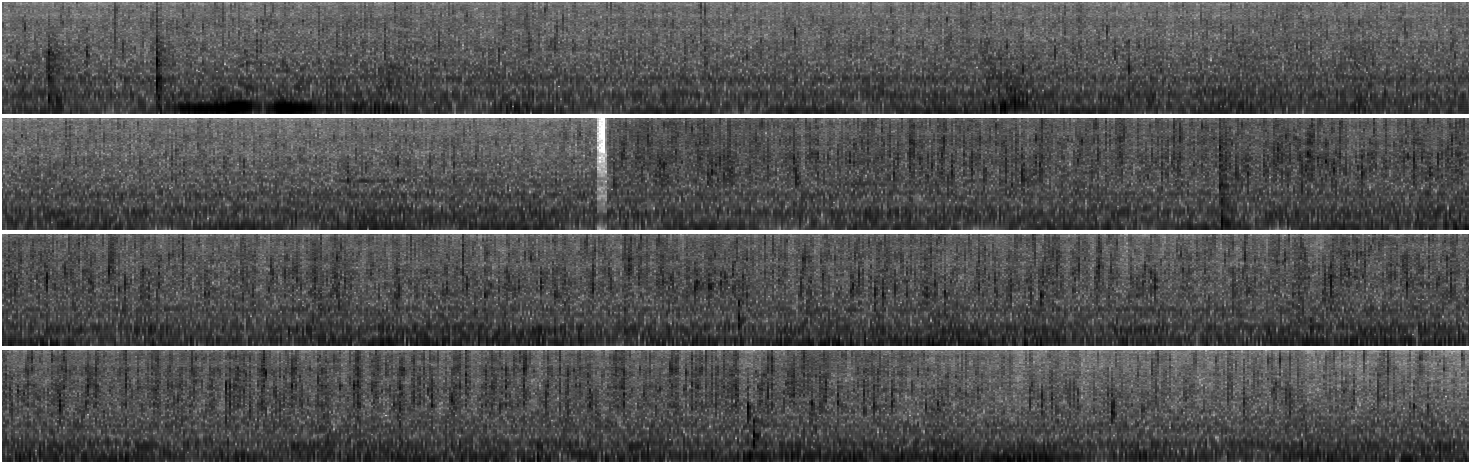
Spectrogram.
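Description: Cream dory fillets coated in cornstarch sizzling steadily in hot garlic butter and oil in a frying pan, with the metal tongs clicking now and then as the pieces are turned and lifted out. The sizzle jumps louder suddenly about ten seconds in.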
